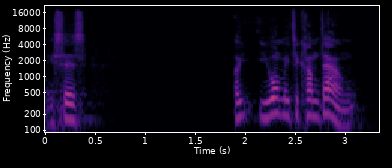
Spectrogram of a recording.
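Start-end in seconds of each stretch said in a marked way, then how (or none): 1.9-3.0 mock arrogant tone, quieter. Retelling Nehemiah's answer to a call to come down: imitating an arrogant reply. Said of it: "Almost sounds a little bit arrogant".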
